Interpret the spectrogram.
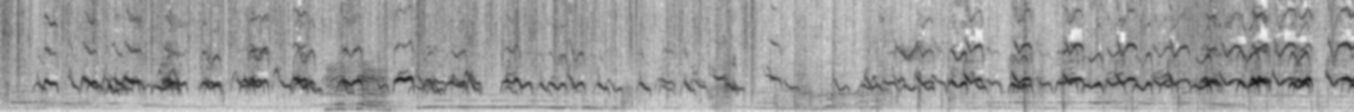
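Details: Duckling on a pond piping continuously with fast, high, quavering peeps, joined by lower, longer flat calls and a few brief knocks in the background.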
